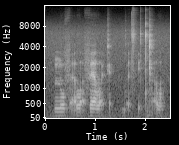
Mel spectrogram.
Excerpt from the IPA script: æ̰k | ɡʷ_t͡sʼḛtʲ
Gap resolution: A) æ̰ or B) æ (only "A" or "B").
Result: A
